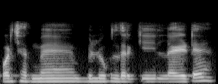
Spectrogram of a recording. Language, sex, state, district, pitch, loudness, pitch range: Hindi, male, Arunachal Pradesh, Lower Dibang Valley, 140 Hz, -17 LUFS, 135-140 Hz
